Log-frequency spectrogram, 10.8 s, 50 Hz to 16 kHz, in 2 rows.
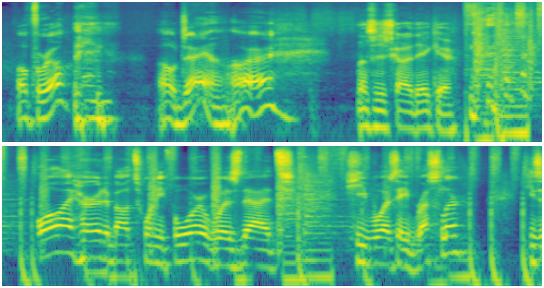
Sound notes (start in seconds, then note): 1.3 laughing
